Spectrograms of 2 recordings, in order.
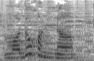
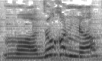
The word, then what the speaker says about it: Modugno: Es que Modugno es el igual que Perpignan, es ñe, la G. – Sí, la G, N-G. – Se pronuncia ñe.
